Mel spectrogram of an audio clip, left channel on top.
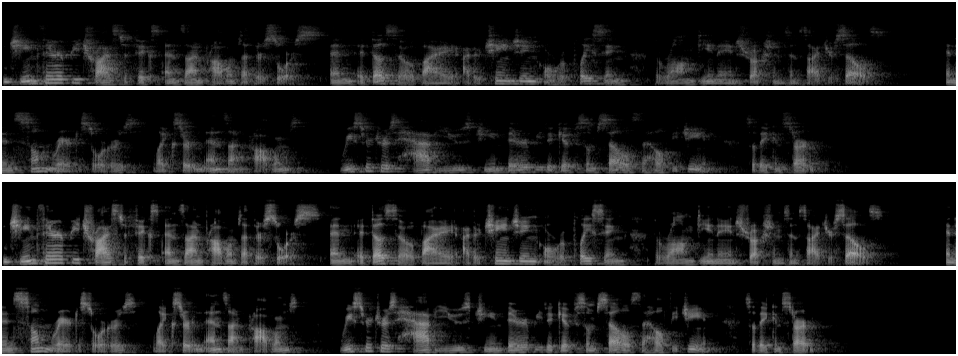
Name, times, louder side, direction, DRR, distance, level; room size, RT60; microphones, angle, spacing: voice 1, 0.0-8.8 9.4-12.5 12.9-17.7, right 5 dB, 70° right, 12 dB, 0.6 m, -36 dB
15.0 x 6.4 x 2.4 m, 0.73 s
head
